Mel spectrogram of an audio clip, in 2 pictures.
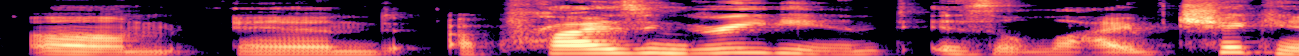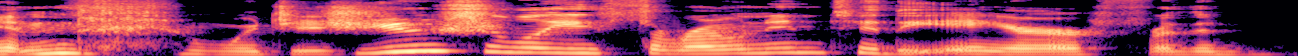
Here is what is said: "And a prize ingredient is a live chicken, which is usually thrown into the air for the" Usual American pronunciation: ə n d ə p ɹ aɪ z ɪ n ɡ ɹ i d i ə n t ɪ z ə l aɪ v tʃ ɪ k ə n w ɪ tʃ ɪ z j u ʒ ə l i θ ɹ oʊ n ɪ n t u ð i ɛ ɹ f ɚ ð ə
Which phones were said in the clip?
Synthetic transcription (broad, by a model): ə n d ə p ɹ aɪ z ɪ n ɡ ɹ i d i ə n t ɪ z ə l aɪ v tʃ ɪ k ə n w ɪ tʃ ɪ z j u ʒ l i θ ɹ oʊ n ɪ n t u ð i ɛ ɹ f ɚ ð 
